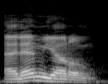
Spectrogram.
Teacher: یہاں بھی میم ساکن کے بعد یا ہے تو اس لیے یہاں بھی اظہار ہوگا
